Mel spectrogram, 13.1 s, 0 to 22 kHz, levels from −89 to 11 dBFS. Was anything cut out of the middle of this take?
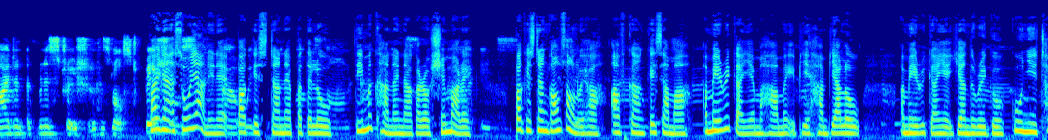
no; 0 cuts

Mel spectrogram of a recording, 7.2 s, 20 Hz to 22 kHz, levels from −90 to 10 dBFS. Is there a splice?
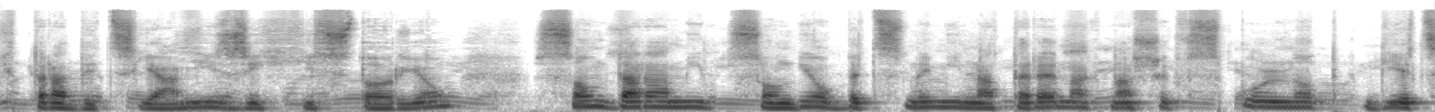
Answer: yes; 2 cuts; at 3.5 s, 4.0 s

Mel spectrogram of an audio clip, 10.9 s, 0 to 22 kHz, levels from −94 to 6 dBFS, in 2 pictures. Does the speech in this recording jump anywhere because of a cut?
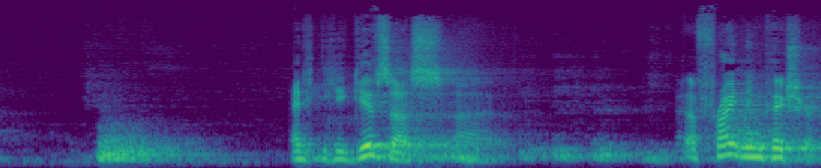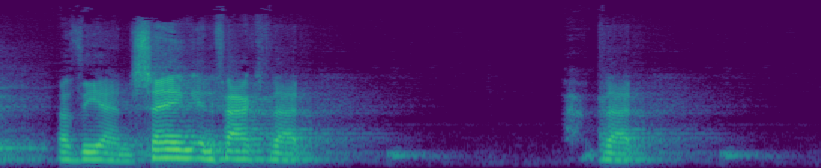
yes; 4 cuts; at 2.1 s, 4.5 s, 5.8 s, 9.5 s

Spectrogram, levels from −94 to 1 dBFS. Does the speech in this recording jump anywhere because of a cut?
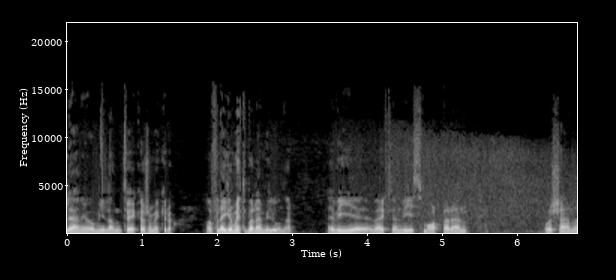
no; 0 cuts

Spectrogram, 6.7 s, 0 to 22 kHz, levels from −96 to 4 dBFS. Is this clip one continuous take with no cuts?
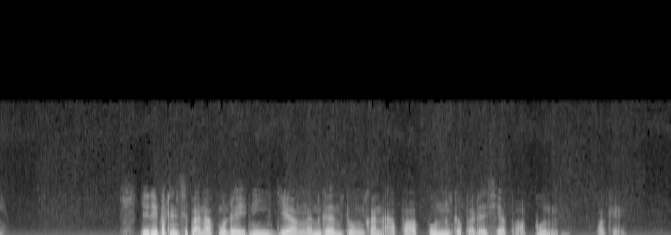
no; 1 cut; at 1.4 s

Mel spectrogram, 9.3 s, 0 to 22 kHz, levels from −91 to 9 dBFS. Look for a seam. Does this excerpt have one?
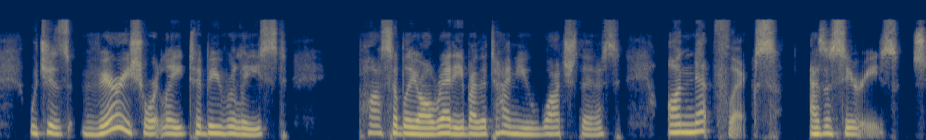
no; 0 cuts

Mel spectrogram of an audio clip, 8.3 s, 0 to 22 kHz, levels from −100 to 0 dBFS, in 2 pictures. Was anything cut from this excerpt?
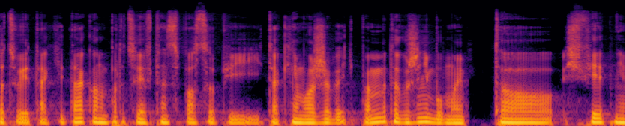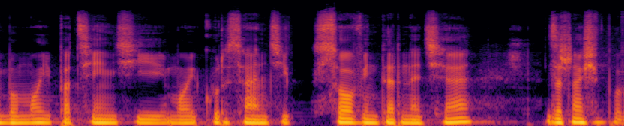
yes; 2 cuts; at 3.1 s, 6.1 s

